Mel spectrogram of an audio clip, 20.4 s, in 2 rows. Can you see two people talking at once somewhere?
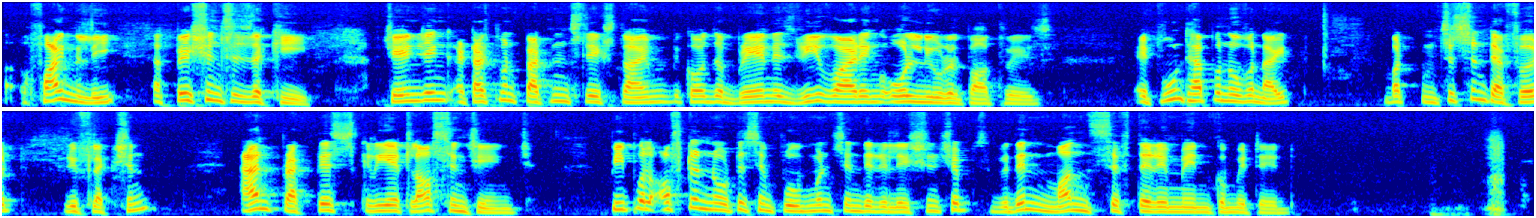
No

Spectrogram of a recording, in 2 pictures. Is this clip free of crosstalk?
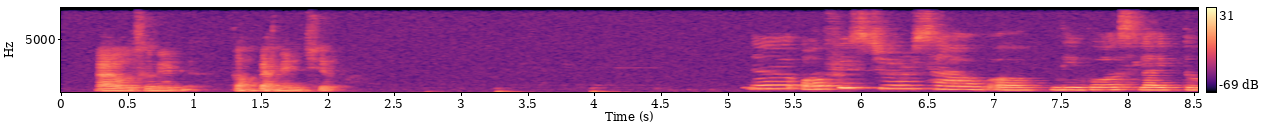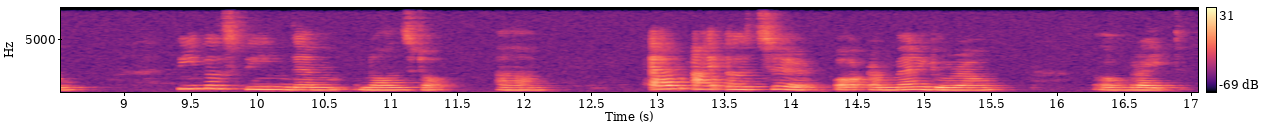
Yes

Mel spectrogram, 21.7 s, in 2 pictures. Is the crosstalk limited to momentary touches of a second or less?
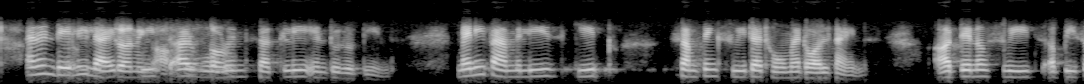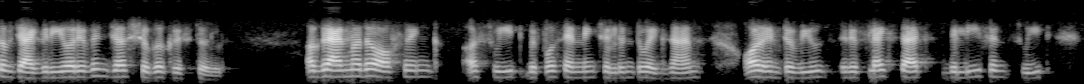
No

